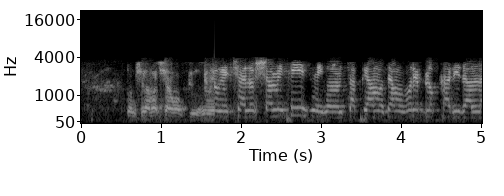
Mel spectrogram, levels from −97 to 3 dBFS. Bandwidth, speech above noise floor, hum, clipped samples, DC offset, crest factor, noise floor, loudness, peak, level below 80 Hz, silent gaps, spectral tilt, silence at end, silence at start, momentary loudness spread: 4 kHz; 20 dB; none; under 0.1%; under 0.1%; 16 dB; -57 dBFS; -35 LUFS; -20 dBFS; -86 dBFS; none; 2.5 dB/octave; 0 s; 0.15 s; 11 LU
